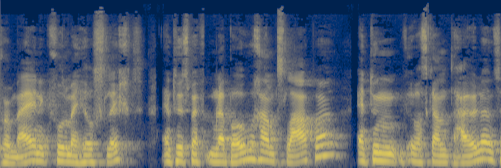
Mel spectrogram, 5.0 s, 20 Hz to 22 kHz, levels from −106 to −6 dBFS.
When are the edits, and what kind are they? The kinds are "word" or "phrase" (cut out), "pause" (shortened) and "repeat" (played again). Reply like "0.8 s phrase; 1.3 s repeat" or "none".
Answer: 1.5 s pause; 2.0 s word; 2.8 s word; 3.5 s pause; 4.1 s word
